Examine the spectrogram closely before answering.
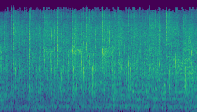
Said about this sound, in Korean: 여러분 큰 박수로 합창단을 환영해 주십시오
